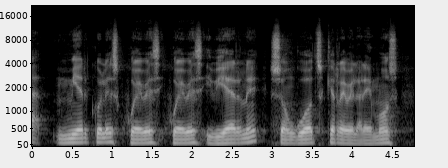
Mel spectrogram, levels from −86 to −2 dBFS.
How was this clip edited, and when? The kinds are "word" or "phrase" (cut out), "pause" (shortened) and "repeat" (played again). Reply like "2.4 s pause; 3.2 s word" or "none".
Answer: 1.6 s repeat; 2.9 s pause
